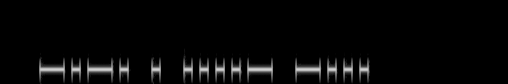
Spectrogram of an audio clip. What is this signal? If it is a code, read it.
Morse code, heard as a keyed tone, about 15 wpm, 700 Hz. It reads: CE4B
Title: DXCC-100 Call Signs - 4 Characters - Repeated 2x - 15wpm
